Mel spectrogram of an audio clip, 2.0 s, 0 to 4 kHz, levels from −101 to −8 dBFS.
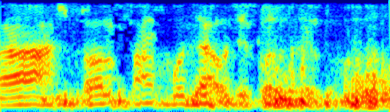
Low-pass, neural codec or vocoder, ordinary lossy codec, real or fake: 3.6 kHz; codec, 16 kHz, 16 kbps, FunCodec, trained on LibriTTS, 50 frames a second; AAC, 24 kbps; fake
